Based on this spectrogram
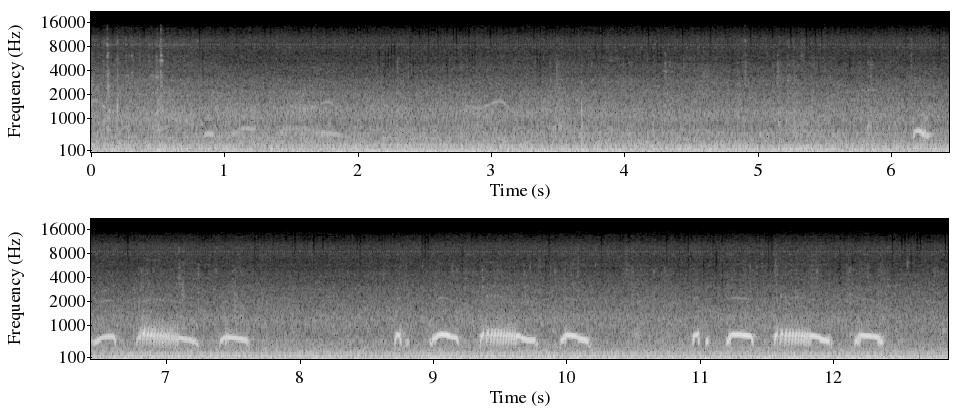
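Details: Decoy spotted dove used for trapping, quiet at first, then three cooing phrases: short hollow notes, a rolling croon, and a closing coo, over low rural background rumble.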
